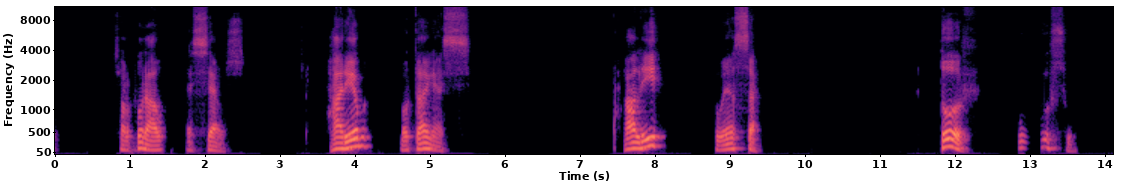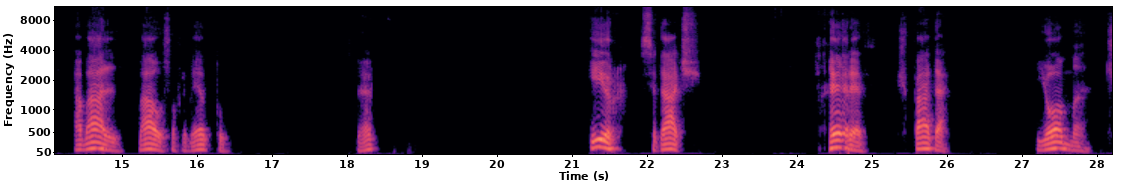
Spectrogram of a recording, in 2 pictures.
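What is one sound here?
A man speaks calmly and slowly through a microphone, with pauses.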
